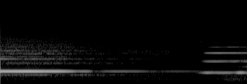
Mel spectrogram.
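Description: Concert flute holding one long note, with audible breath in the tone; about a second in it drops away to a faint airy thread of the same pitch.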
